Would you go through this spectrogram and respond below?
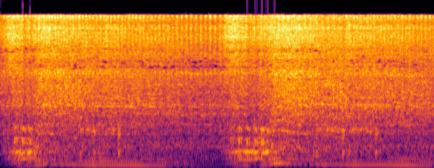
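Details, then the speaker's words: Toyota Soluna after replacing spark plug wires, which had caused rough running, limping and a blub-blub exhaust: two clean throttle blips returning smoothly to a steady idle with no stumble or misfire. Engine running normally again. "Oke ini udah normal mesinnya udah nyala dan ini udah normal lagi Ya sudahudah normal lagi dan ini udah enggak merebet nah oke ya"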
